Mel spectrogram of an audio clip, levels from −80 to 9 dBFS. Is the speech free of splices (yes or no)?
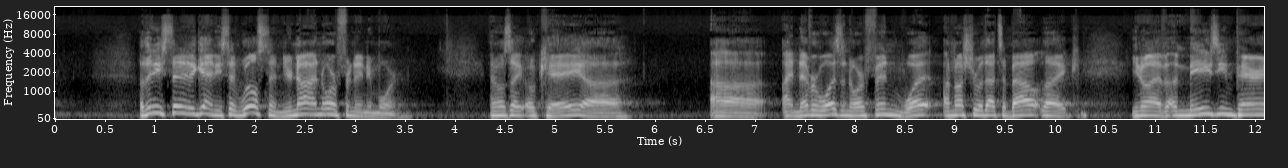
yes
